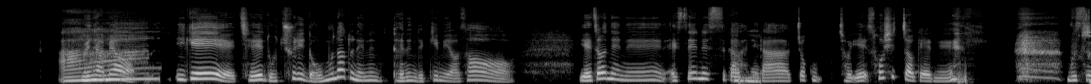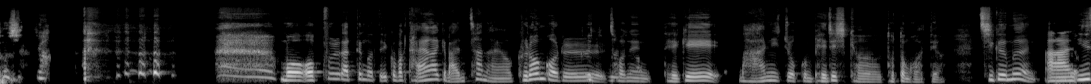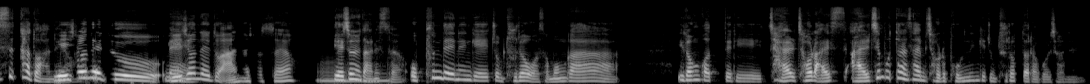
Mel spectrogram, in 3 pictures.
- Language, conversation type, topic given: Korean, unstructured, 개인정보가 유출된 적이 있나요, 그리고 그때 어떻게 대응하셨나요?
- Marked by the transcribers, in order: drawn out: "아"; anticipating: "아"; laughing while speaking: "소싯적에는"; laugh; laughing while speaking: "소싯적"; laugh; unintelligible speech; drawn out: "음"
